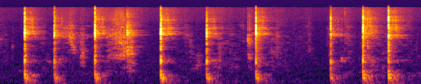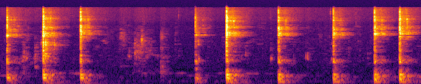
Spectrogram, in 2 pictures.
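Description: A stylus writing on a digital pen surface: an irregular string of sharp taps and clicks, a few a second, as each letter is stroked.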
